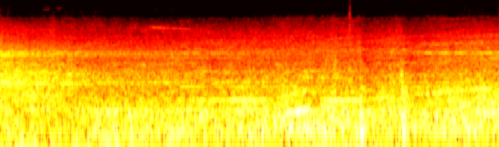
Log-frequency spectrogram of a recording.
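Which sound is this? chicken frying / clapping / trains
trains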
